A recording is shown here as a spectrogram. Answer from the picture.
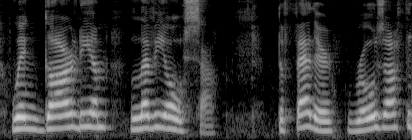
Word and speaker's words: Wingardium Leviosa: Wingardium Leviosa, he shouted, waving his long arms like a windmill. You're saying it wrong. Harry heard Hermione snap. It's Wingardium Leviosa, making the gar nice and long.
